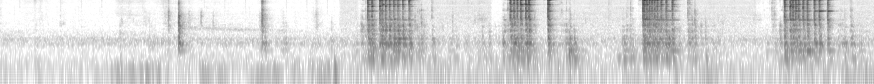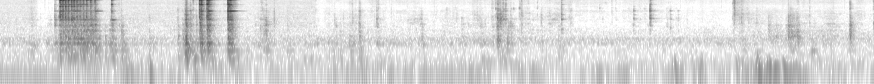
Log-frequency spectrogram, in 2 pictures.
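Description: Socket ratchet wrench clicking in six short bursts, about two-thirds of a second apart, as a bolt by the wiper motor is turned.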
